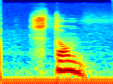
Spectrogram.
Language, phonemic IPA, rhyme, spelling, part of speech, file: Dutch, /stɔm/, -ɔm, stom, adjective, Nl-stom.ogg
- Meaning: 1. mute, unable to speak, as medical condition or species-determined 2. speechless; soundless, silent 3. wordless, non-verbal 4. mentally dulling, soul-killing 5. stupid, dumb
